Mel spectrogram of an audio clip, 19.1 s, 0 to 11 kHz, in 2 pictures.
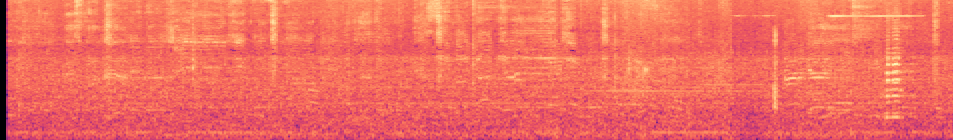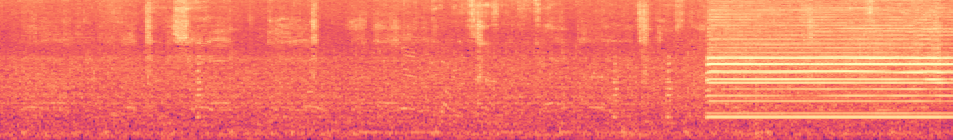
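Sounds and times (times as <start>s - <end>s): distant voices: 0.1s - 19.0s
vehicle engines idling: 0.1s - 19.0s
vehicle horn toot: 8.1s - 9.4s, 11.4s - 11.9s, 15.5s - 19.0s.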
